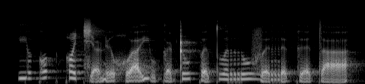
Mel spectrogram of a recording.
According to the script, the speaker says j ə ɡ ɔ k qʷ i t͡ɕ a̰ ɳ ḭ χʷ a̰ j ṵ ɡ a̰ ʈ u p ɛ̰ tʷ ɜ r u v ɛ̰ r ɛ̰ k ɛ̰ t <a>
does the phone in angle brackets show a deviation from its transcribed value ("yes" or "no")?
yes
